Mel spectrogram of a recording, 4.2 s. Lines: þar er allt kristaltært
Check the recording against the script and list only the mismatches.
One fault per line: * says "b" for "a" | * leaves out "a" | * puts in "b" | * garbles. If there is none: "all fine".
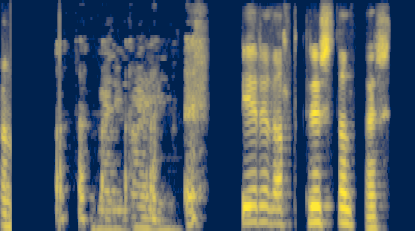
* says "hér" for "þar"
